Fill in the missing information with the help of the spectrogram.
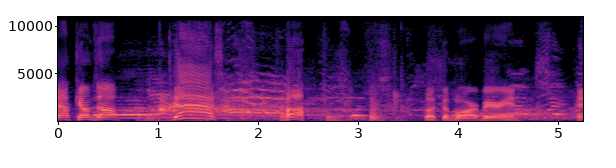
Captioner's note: crowd cheering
